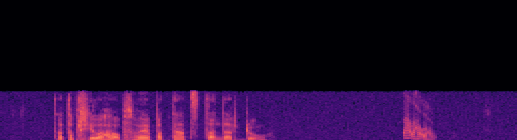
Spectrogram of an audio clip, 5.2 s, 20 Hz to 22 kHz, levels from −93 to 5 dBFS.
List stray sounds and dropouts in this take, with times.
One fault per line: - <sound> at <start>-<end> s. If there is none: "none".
- chirp at 4.0-4.4 s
